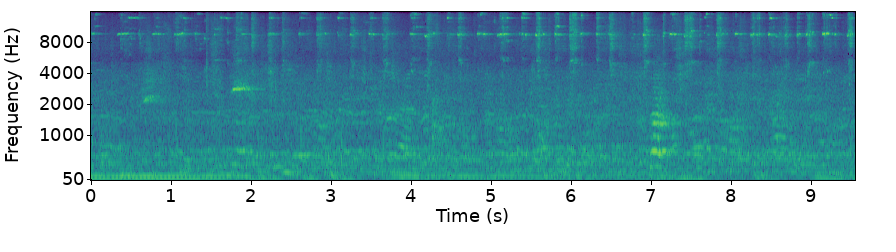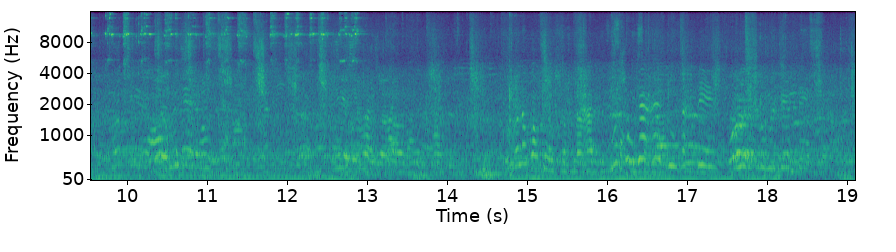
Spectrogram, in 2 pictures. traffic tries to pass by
0.0 13.0

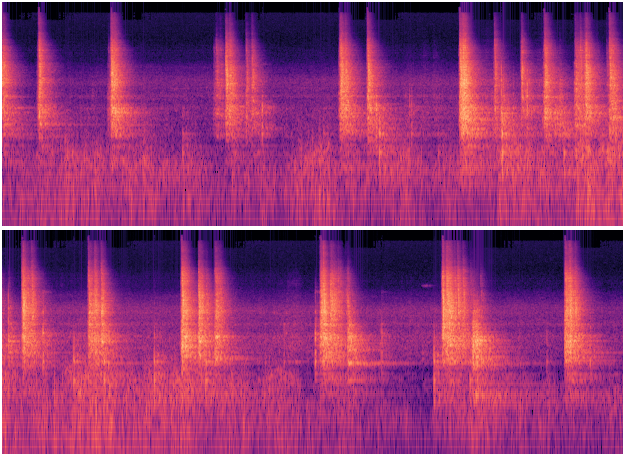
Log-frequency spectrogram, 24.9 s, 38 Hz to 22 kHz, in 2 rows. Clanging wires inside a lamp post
9.1 13.5

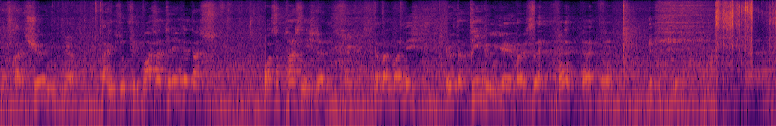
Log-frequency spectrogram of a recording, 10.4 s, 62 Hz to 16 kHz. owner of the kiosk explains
0.0 7.9

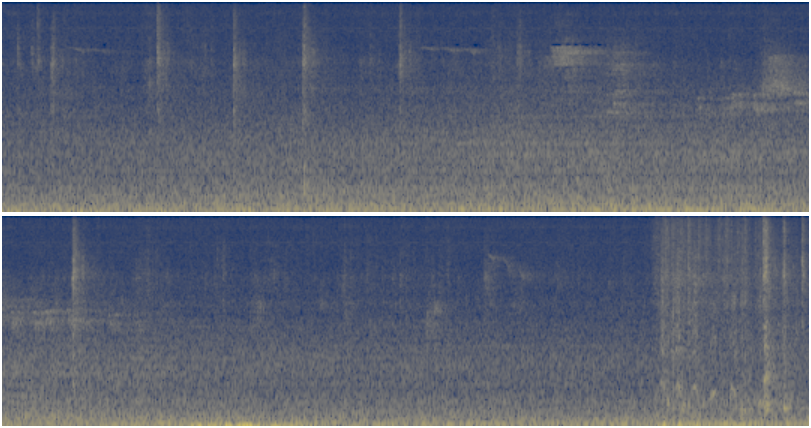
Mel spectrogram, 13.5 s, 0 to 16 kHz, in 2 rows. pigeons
12.2 13.4

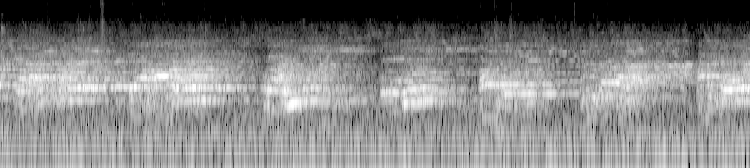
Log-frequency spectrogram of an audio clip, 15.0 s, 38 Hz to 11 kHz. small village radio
5.5 15.0

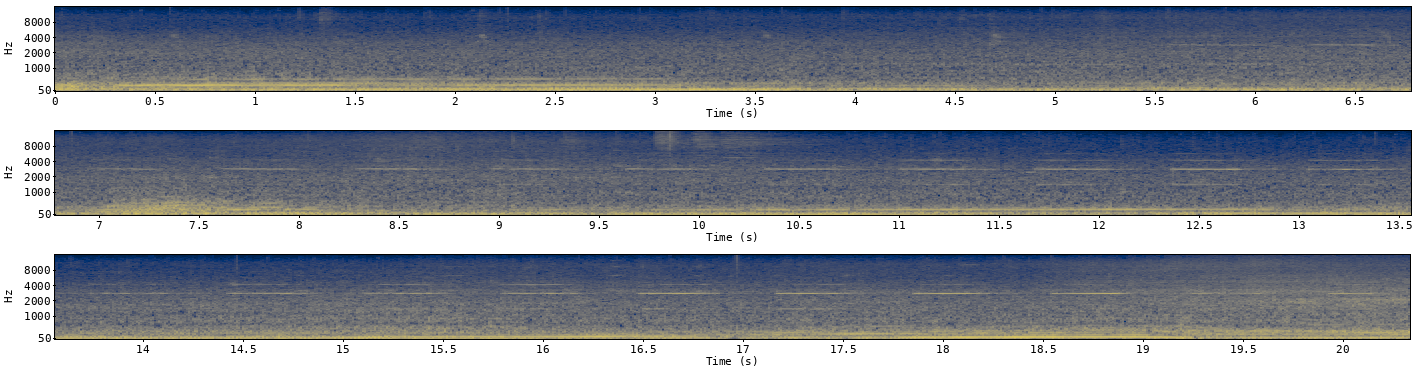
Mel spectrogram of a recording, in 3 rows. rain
0.0 6.2

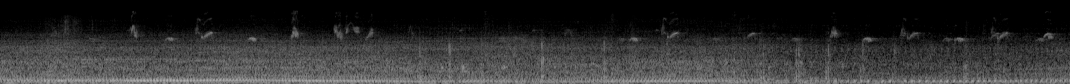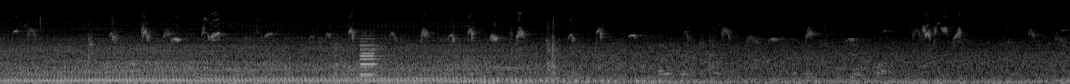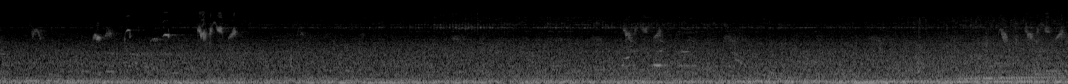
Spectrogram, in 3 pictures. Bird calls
0.1 20.4

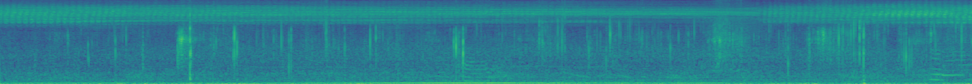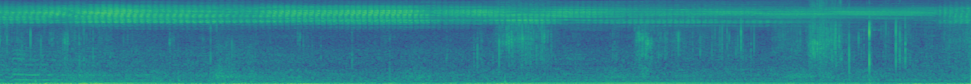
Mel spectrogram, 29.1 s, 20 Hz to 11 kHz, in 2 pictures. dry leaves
0.4 19.5

